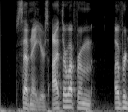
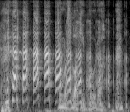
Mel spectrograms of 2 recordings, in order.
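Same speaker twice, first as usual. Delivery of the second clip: much higher, very slow put-on voice; hammed-up silly voice; 6 dB louder, much slower than usual. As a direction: stretch it out in a high goofy voice. Acted self in sixties.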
